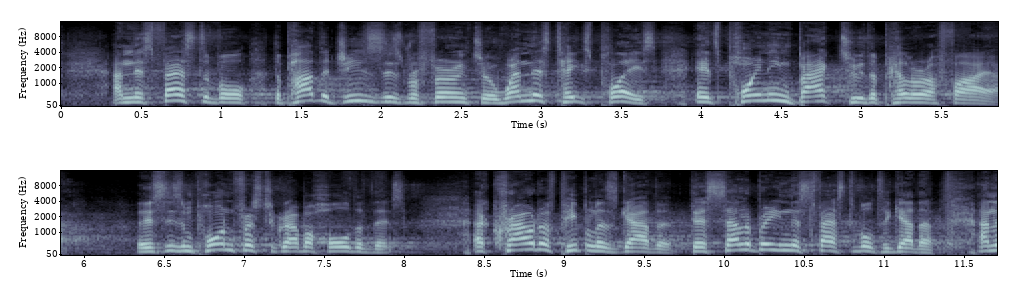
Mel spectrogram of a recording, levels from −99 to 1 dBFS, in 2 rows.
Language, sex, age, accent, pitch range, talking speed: English, male, 30-49, British, 170-215 Hz, 230 wpm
